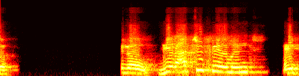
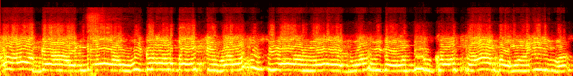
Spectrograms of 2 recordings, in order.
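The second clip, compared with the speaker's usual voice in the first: higher, wailing, slowed mock despair; mock panicked fan; 5 semitones higher, slower than usual. Caller mocking worried fans, hammed-up wailing. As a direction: whine like a fan who thinks the world just ended. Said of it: "up here like, like somebody died".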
